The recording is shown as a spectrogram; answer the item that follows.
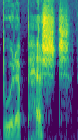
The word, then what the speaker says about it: Budapest: And by the way, great pronunciation of Budapest there.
